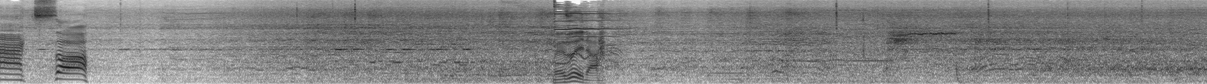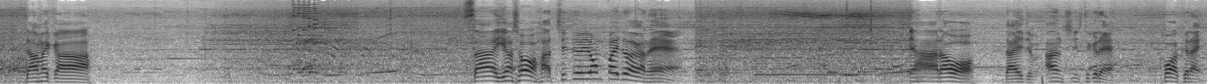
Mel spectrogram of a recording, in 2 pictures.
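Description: A voice shouts from a slot machine's loudspeaker.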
